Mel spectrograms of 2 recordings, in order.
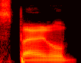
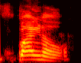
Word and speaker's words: spina: You're not our first comedian with spinal bifida. You pronounced it wrong. Come on. If I'm the second guest, you got to pronounce it right. Jesus Christ, Duante. It's spina, not spinal. There's no L.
